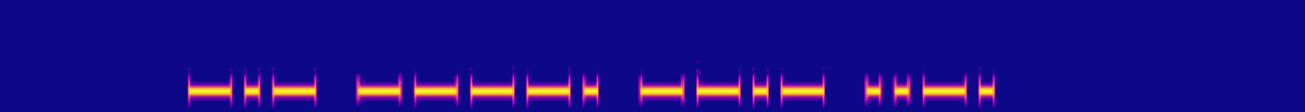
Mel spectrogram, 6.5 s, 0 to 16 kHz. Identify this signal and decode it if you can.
Morse code, heard as a keyed tone, about 17 wpm, 700 Hz. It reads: K9QF
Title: USA Call Signs - 4 Characters - 8x Character Spacing - 17wpm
